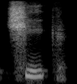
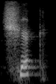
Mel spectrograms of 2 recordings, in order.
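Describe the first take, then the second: First: It begins with an 'sh' sound and long vowel. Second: It begins with a 'ch' sound and short vowel. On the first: The speaker calls it right. "chic with a C with an S H" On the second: The speaker calls it wrong. "how would I know that chick is supposed to be"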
